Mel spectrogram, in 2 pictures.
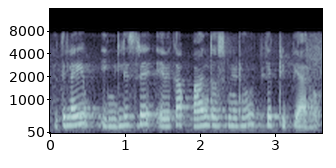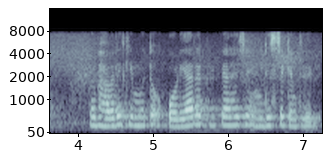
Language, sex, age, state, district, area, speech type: Odia, female, 18-30, Odisha, Boudh, rural, spontaneous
